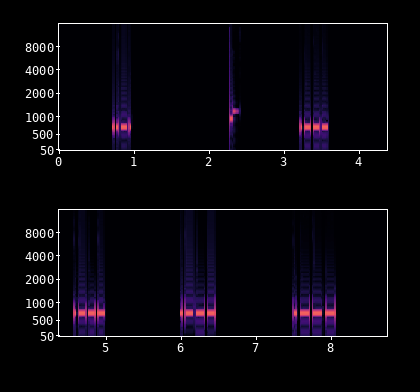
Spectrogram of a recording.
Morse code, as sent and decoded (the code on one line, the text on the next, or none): ..-. / .--- .--- .--- .---
F JJJJ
